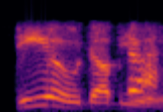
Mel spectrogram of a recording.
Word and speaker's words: Tao: TAO is not Tao, people. DOW is Tao.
